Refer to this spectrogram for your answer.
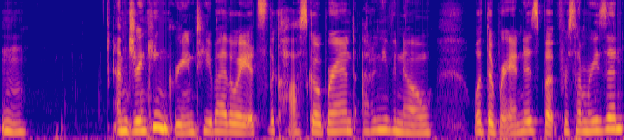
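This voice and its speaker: This woman talks at a fairly quick pace with ordinary pitch variation. Her pitch is fairly high. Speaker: book vlogger. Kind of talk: casual chat. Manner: fast; casual, many fillers.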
